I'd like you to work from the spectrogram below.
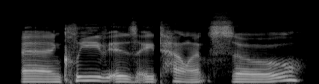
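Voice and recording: A man of medium pitch speaks very slowly in a clear, smooth tone with lively intonation.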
